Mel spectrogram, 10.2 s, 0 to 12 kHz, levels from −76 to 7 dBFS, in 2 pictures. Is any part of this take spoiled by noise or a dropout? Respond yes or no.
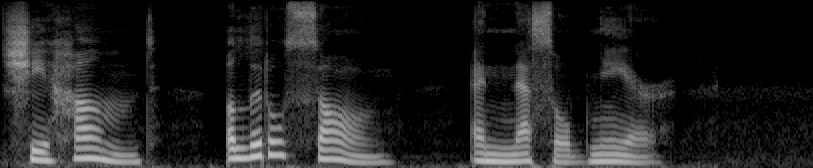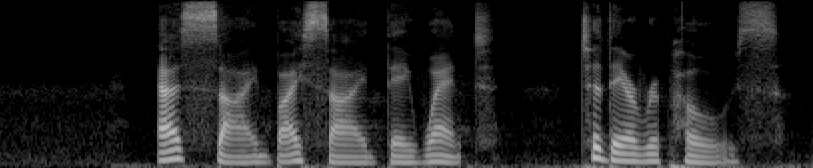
no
